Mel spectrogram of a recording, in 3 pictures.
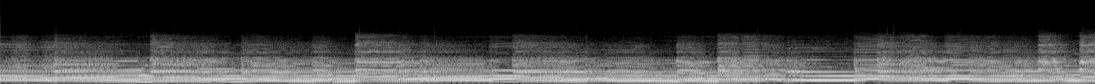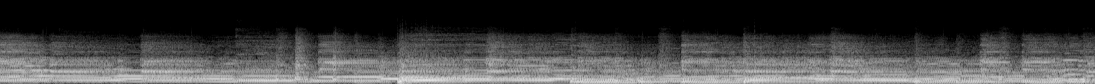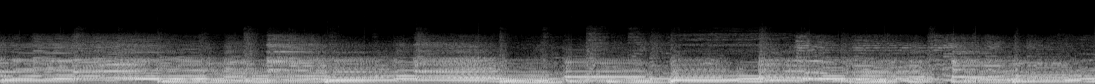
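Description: Live rock band playing an instrumental passage, electric guitar to the fore with keyboard; the low end grows fuller about halfway through.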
